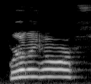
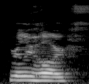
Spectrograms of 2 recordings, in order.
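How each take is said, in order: First: It is said in a normal voice. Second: It is said in a deep, manly voice.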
